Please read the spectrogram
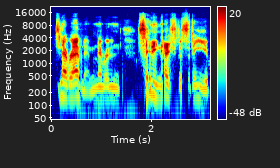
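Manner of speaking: ordinary talk, nothing marked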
